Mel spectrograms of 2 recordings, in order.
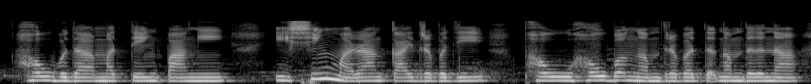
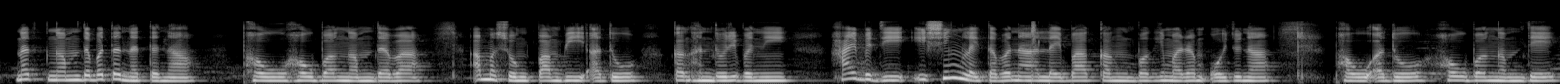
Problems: background sounds at intervals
